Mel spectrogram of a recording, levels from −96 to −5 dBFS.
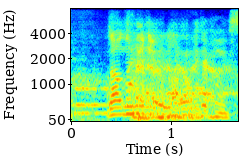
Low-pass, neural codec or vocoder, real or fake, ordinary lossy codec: none; codec, 16 kHz, 2 kbps, FreqCodec, smaller model; fake; none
